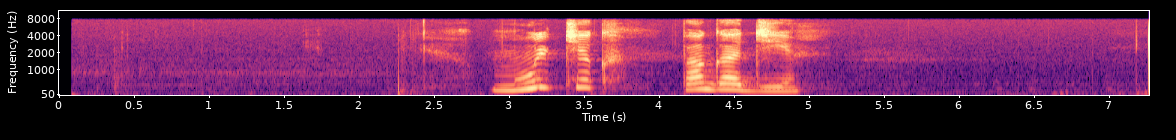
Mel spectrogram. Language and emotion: Russian, neutral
